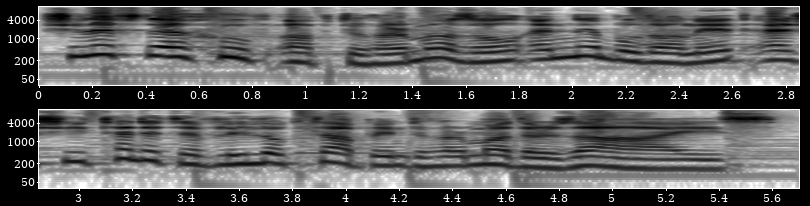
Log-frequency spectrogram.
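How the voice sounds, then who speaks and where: A woman's voice: medium pitch, expressive, fairly quick, dark tone, muffled recording, faint music behind. A woman reading fan fiction aloud as scripted story narration.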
